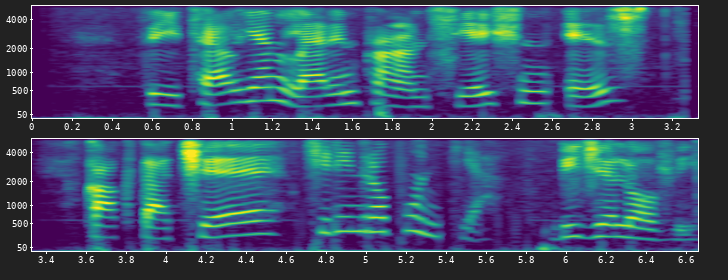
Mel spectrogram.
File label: latin; Cylindropuntia bigelovii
